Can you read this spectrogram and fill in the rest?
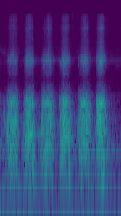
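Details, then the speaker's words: Brastemp top-load washer after its mechanism was replaced: rhythmic scraping, about two and a half strokes a second, during agitation only, with spin normal. The pulley rubs the cam kit; the fix is a serrated washer under the pulley. "O barulho que ela fica fazendo é esse barulho, ó. Como se fosse um raspado. Na hora de agitar, na hora de centrifugar, tá normal."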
